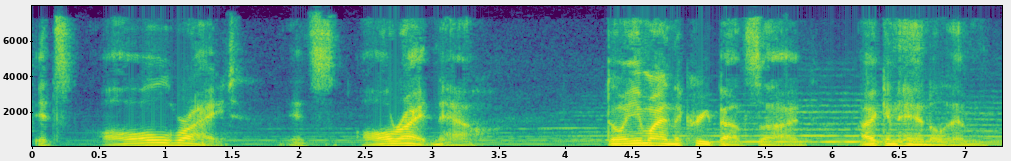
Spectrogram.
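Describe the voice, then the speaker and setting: An actor playing a tough, urgent truck driver in a horror audio drama, talking in a folksy, slangy, commanding way. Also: male voice, fairly low pitch, lively intonation, slow, over loud music. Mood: urgent, gruff. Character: tough, urgent truck driver taking charge under siege. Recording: dull lo-fi recording.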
